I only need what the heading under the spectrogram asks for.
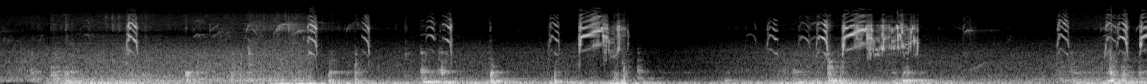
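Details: Competing for food at a feeder, brown-eared bulbuls give repeated sharp high squeals and short harsh chatters in clusters, over steady low rumbling background.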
